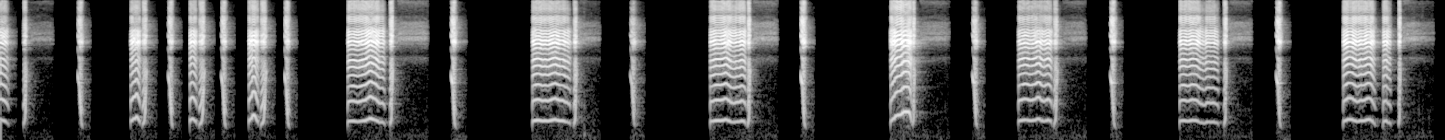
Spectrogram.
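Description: Squeaky rubber dumbbell dog toy squeezed over and over. Long squeaks with a wavering pitch come about every one and a half to two seconds, with short, quick squeaks between them.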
